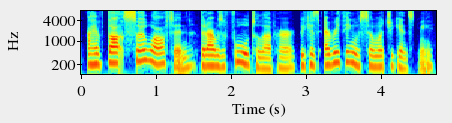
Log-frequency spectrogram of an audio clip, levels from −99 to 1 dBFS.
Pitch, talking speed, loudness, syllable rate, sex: 200 Hz, 255 wpm, -20 LUFS, 6.1 syllables/s, female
